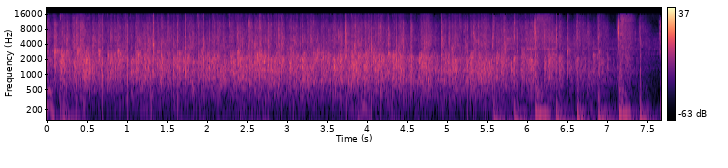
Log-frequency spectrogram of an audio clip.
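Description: Sustained applause from an audience, a dense steady clatter of many hands clapping for several seconds, with a few louder individual claps and some crowd noise coming through toward the end.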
